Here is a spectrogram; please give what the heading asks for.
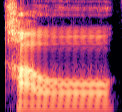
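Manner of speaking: "Krao" held level and long; Thai word. Shown as a demonstration. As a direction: sustain "Krao". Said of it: "Elle est vivante".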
